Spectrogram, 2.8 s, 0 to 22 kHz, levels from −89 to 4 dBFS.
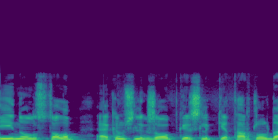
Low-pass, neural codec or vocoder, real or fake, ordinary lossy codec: none; none; real; none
